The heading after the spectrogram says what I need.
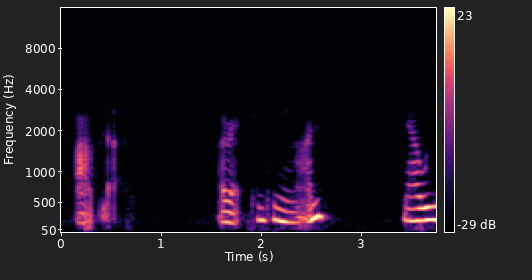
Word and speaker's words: hablar: your English H, while the actual H, the H in Spanish, which is he, is just silent. So that's why if we're talking about hacer, it would be hacer, not hacer. Or in the last video when we were talking about hablar, it wouldn't be hablar, it would be hablar.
